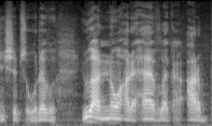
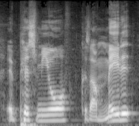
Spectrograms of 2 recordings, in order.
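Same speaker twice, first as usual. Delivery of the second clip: worked up; 9 semitones higher, 7 dB louder than usual. Real, not acted. Frustrated about cover art.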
